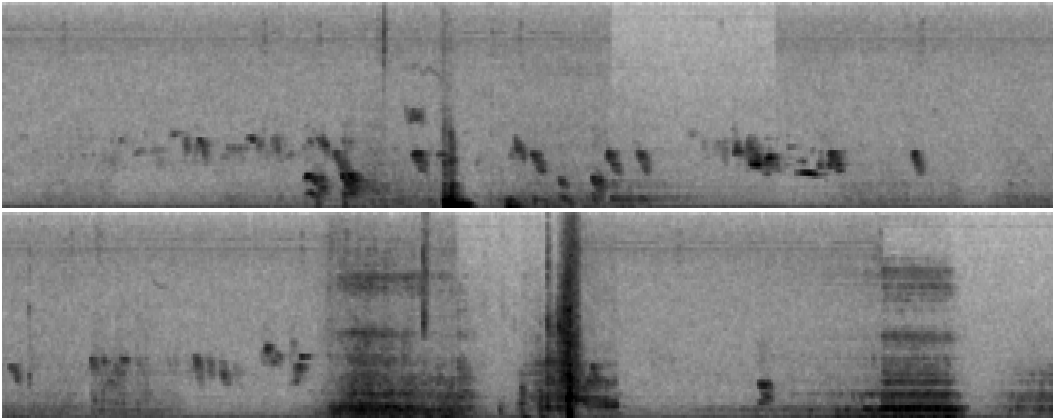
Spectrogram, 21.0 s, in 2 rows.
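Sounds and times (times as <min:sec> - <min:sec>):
faint bird chirps: 0:00.8 - 0:09.4, 0:10.1 - 0:13.7, 0:17.9 - 0:18.4.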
